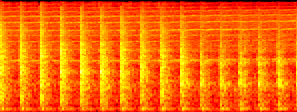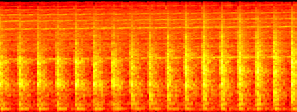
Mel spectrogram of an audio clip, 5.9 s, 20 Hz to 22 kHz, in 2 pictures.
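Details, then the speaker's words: Bosch WAE24366GB washing machine (also tripping circuit breaker, element suspected) starting a spin, well below full speed: loud heavy regular thumping/clicking about 2.5 hits per second from a broken drum spider. "but if you hear that clicking that's the broken spider it's pretty loud there's nowhere near full speed yet"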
